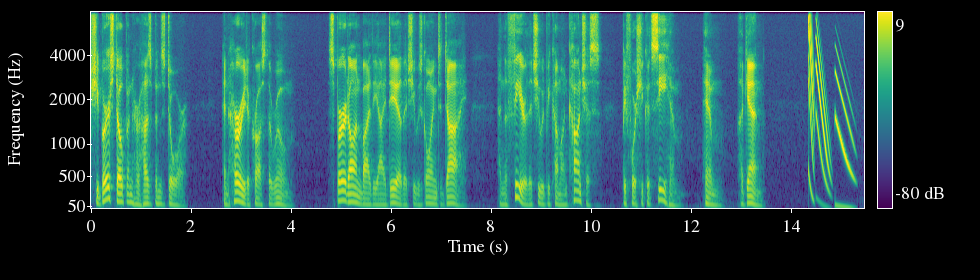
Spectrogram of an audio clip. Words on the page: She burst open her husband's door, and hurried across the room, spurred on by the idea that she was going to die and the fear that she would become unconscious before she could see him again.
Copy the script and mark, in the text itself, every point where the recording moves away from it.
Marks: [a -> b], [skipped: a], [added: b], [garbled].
She burst open her husband's door, and hurried across the room, spurred on by the idea that she was going to die and the fear that she would become unconscious before she could see him [added: him] again.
